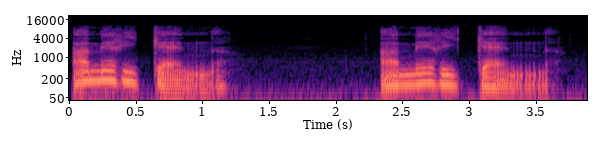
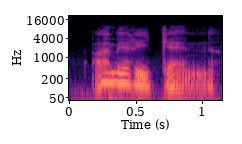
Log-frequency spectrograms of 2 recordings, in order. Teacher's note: Okay, it's really open, this AI, américaine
